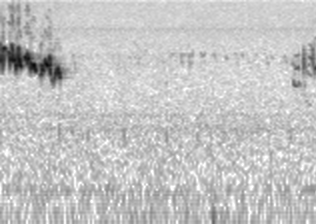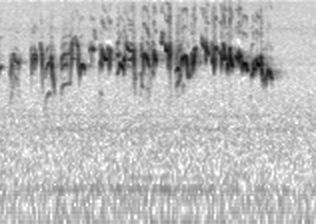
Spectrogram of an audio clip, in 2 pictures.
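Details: A male Cape grassbird sings at the start of the breeding season in September (spring): a brief high twittering phrase, then after a pause a longer run of rapid, scratchy, jumbled notes rising and falling in pitch.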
